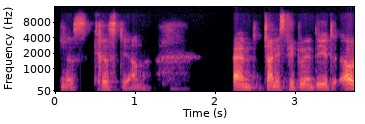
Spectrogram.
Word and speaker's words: Christian: so there is an r involved the german pronunciation is christian and chinese people indeed oh you can wait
